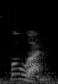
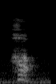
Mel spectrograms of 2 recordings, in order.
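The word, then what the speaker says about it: Höfn: Now, how would you think that's pronounced? F-O with the 2 dots, U-N? Fuan. No. Hop. Hop. Hop. Like a bunny, hop.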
